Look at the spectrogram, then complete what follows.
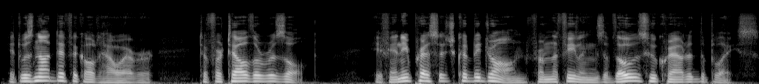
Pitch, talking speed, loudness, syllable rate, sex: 115 Hz, 190 wpm, -18 LUFS, 5.9 syllables/s, male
